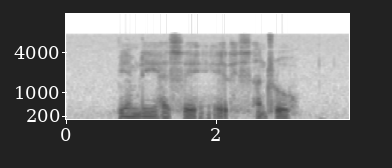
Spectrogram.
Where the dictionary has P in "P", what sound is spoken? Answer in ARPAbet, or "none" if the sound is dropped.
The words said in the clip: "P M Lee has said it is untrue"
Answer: B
